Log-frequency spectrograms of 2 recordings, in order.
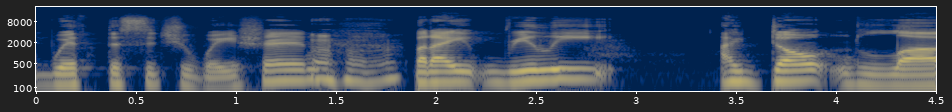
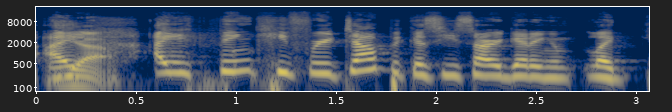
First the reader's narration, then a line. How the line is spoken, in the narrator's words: Hyunjin cried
